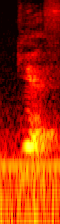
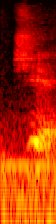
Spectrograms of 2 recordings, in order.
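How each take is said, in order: First: The word starts with a hard G sound. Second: The word starts with a soft G sound. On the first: The speaker calls it wrong. "Graphics, of course, is a hard G, so you think it would be GIF" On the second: The speaker calls it right. "he said it's actually pronounced GIF"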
